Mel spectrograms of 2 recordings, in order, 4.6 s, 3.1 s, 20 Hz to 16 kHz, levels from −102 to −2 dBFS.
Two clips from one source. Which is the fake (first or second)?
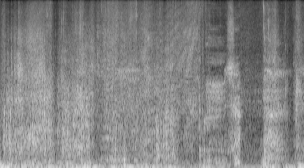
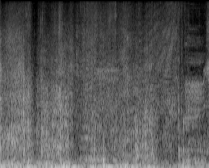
first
